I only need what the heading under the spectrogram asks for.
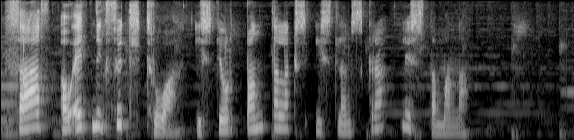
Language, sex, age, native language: Icelandic, female, 20-29, Icelandic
